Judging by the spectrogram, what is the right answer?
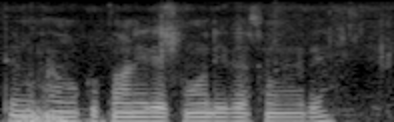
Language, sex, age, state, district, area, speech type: Odia, male, 30-45, Odisha, Nabarangpur, urban, spontaneous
